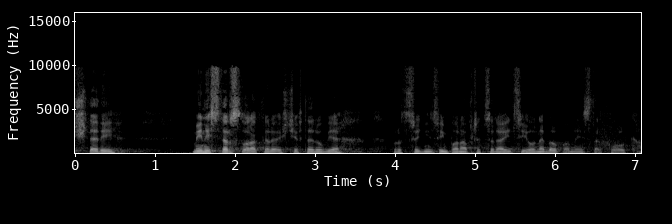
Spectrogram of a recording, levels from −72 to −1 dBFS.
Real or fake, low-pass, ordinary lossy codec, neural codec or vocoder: fake; 9.9 kHz; MP3, 48 kbps; vocoder, 22.05 kHz, 80 mel bands, WaveNeXt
